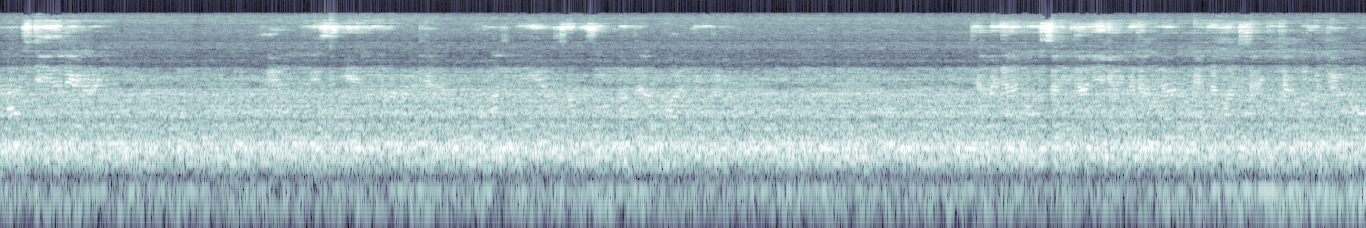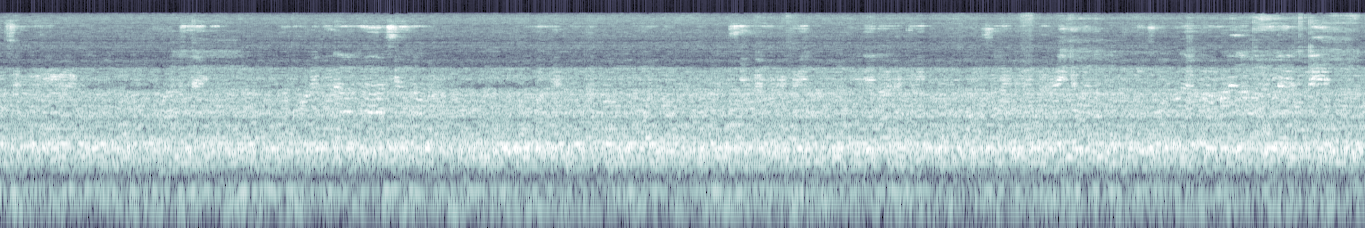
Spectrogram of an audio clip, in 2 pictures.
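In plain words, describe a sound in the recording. A car engine hums steadily while driving on a road.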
